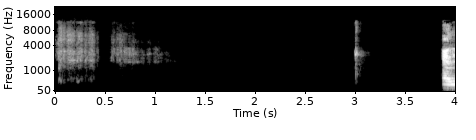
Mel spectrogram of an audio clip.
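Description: Near silence with one short, faint click about three seconds in; a man's voice starts right at the end.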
